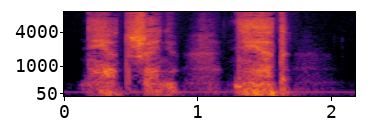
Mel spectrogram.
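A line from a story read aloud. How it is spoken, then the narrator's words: Whispering. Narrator (Russian): шептал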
